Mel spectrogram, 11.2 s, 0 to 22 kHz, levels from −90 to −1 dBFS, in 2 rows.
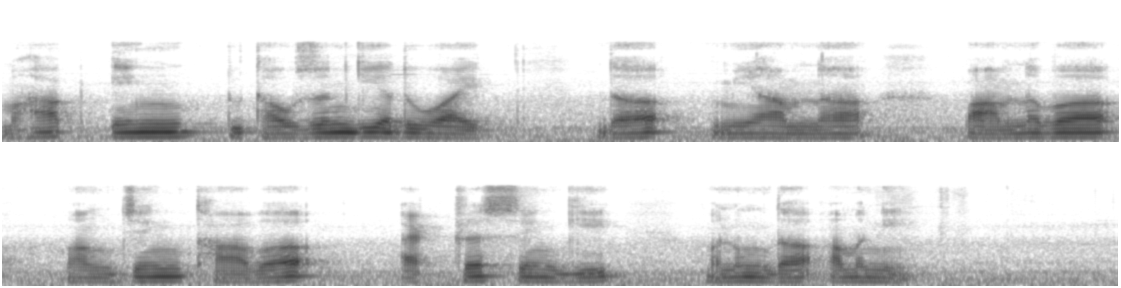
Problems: none marked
